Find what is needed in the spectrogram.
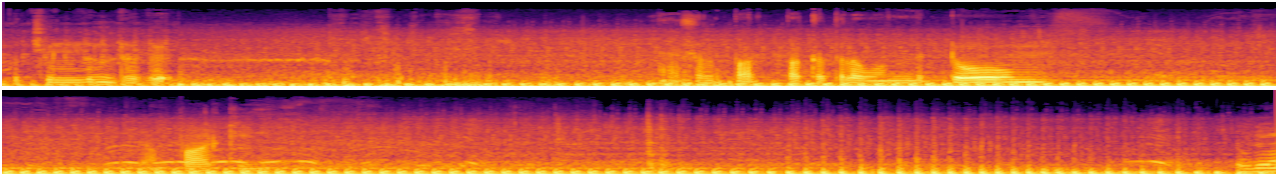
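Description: Motorcycle engine running at low speed with a steady, regular low pulsing.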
